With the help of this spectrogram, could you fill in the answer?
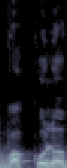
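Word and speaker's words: baculovirus: कोई बार उसको बकुलो भी बोलते हैं, कोई लोग उसको बैक्यूलो भी बोलते हैं। तो बैक्यूलो वायरस सही प्रोनाउंसिएशन है, बैक्यूलो वायरस।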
